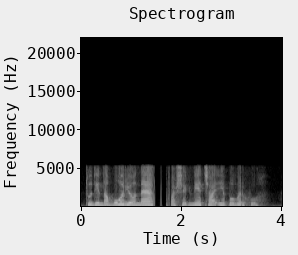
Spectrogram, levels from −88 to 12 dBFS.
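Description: Speech, carried throughout by 4-bit ADPCM compression, heavily damaged: each loud syllable drags a gritty, level-following hiss, and nothing remains above 5.3 kHz, consistent with about 44 kbps. A spectrogram shows a hard ceiling there and noise filling gaps between harmonics. An intermittent contact cuts the signal from 1.38 to 1.78 s, open for about 0.30 s, with crackle at each edge; the waveform collapses to a thin hiss floor bracketed by sharp clicks.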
